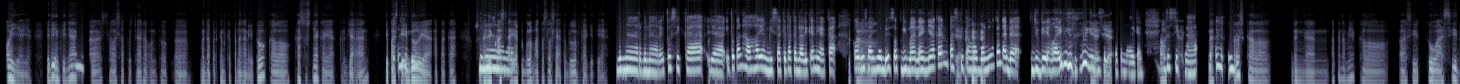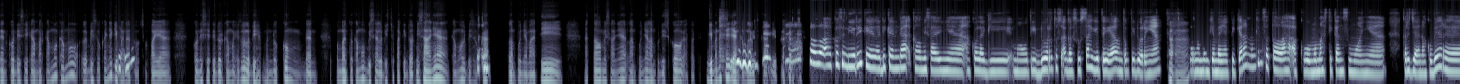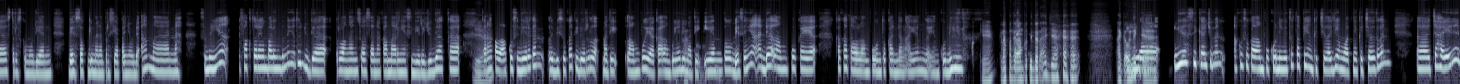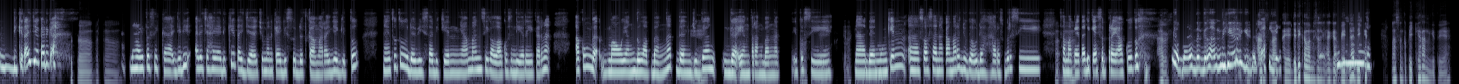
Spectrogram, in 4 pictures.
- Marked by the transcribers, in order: other background noise; chuckle; laughing while speaking: "gitu, kan"; laugh; chuckle; laugh; chuckle; chuckle; laugh; laughing while speaking: "gak boleh bergelambir gitu kali, ya"
- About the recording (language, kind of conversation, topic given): Indonesian, podcast, Apa yang kamu lakukan kalau susah tidur karena pikiran nggak tenang?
